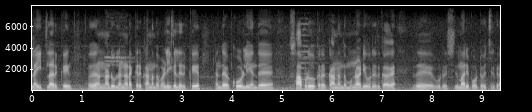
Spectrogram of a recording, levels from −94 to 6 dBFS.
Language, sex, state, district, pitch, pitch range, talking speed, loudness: Tamil, male, Tamil Nadu, Nilgiris, 130 Hz, 120-135 Hz, 135 wpm, -22 LUFS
